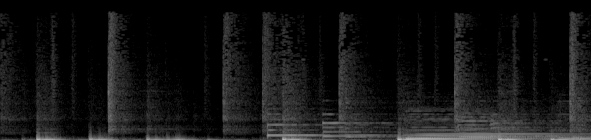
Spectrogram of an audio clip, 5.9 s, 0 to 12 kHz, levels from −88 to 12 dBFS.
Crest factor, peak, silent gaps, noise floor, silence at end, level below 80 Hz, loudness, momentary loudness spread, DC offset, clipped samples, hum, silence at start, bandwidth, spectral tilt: 20 dB; -10 dBFS; none; -53 dBFS; 0 s; -32 dBFS; -33 LUFS; 19 LU; 0.3%; under 0.1%; none; 0 s; 11 kHz; -7 dB/octave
